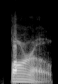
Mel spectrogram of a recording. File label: "borrow", American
